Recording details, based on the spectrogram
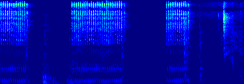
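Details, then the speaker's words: Spectra electric breast pump running in massage and expression mode: quiet motor whirs in short rhythmic cycles with pauses between; described as quieter than the Ameda Mya. "so i actually thought this one wasn't very loud but this one is a lot quieter you can actually just hear it when i turn it on"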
